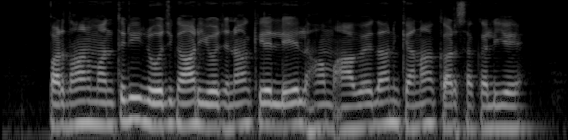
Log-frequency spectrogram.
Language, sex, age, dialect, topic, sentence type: Maithili, male, 18-24, Bajjika, banking, question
